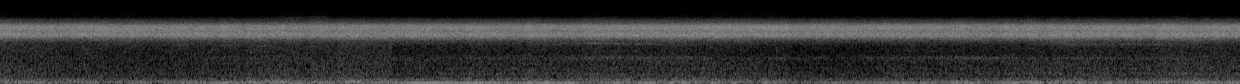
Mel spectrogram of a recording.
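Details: Summer 2021 chorus of 17-year cicadas in Indiana: continuous shrill high buzzing wall of sound, steady from start to end, with a faint lower whining tone drifting in and a low rumble midway.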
